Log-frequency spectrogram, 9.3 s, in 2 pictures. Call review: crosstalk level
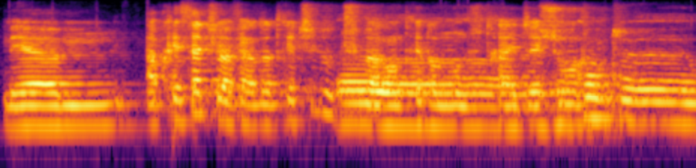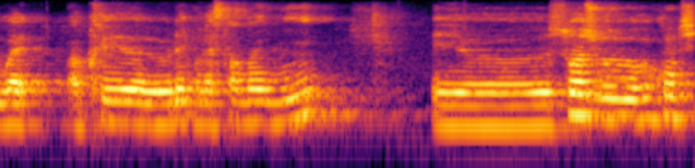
present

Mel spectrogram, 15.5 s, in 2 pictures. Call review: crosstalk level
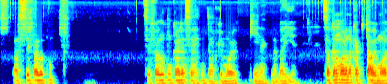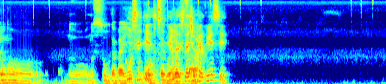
present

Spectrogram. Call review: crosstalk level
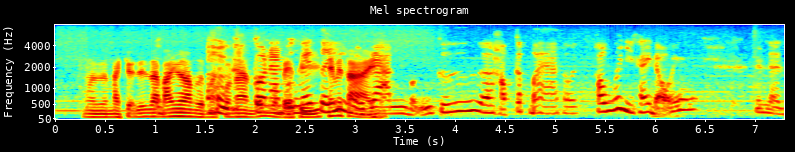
present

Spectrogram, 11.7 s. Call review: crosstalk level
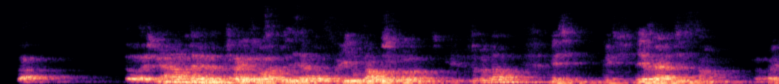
present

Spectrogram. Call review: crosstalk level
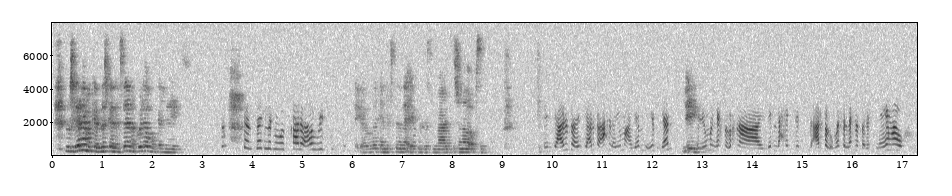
none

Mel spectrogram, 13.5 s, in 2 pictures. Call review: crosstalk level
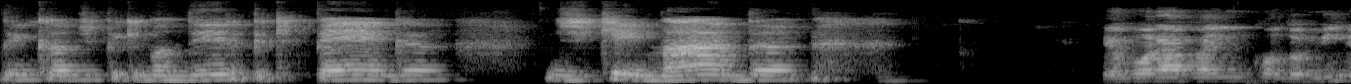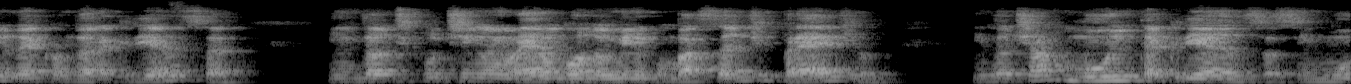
none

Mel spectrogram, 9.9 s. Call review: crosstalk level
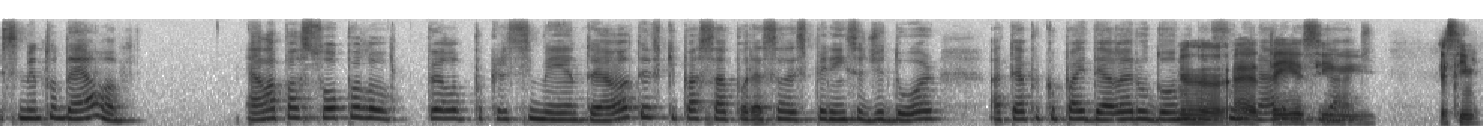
present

